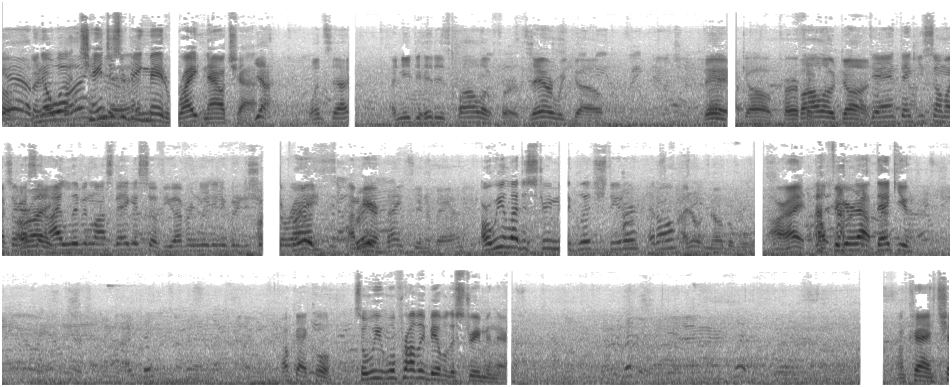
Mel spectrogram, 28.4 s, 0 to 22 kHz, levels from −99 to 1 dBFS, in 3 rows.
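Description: Eight blocks of digital silence hit at 1.67, 3.46, 7.25, 12.07, 15.05, 17.00, 24.00 and 27.53 s. Each is a hard drop to silence. Four run about 93 ms, which fits an unfilled 4096-sample buffer. The 12.07 s gap is double that, and 27.53 s stretches to 240 ms.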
